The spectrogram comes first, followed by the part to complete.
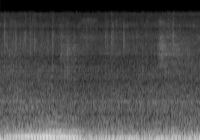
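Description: Diesel engine and road rumble of a Peterbilt semi truck heard from inside its cab, a steady low drone that is a little louder in the first second.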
